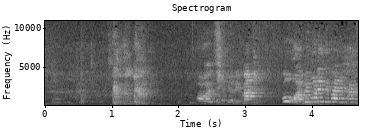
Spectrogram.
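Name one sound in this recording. A woman speaks loudly and with animation from a short distance.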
